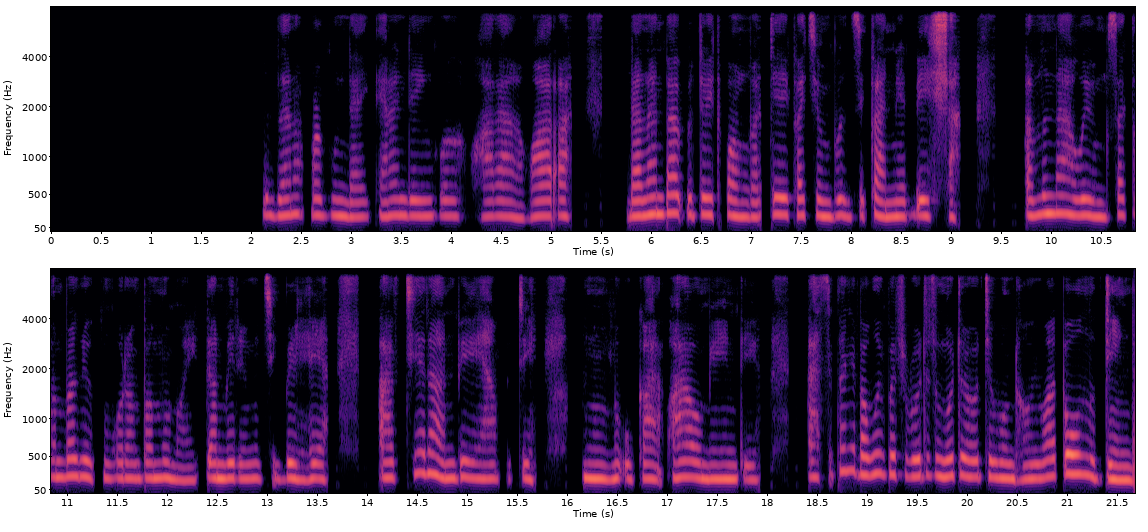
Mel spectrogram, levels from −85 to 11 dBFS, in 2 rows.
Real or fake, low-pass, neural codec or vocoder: fake; 7.2 kHz; codec, 24 kHz, 0.9 kbps, WavTokenizer, small release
